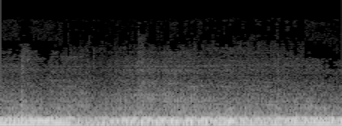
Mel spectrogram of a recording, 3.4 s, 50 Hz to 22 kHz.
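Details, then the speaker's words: R33 Nissan Skyline bought as a cheap project car, recorded while driving on the road: a deep road rumble with a steady low drone that holds under load as the car pulls along. Horrible-sounding gearbox, a gearbox noise while driving. "you guys can hear the physically gearbox one it's just horrible oh how I managed to catch it"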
